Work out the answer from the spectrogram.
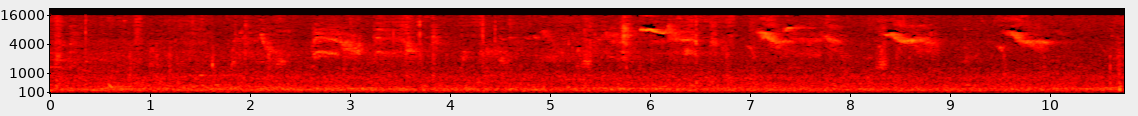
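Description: Small birds chirping outdoors, a run of short high chirps that each fall in pitch and come about every second and a half in the second half. Under them is a faint steady low background hum.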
